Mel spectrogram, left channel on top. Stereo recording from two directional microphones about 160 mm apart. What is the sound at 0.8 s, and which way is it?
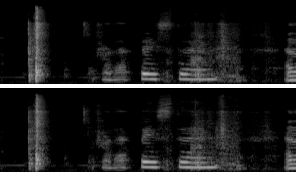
Speech, 25° right (ahead or behind).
